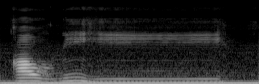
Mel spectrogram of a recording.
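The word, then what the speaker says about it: قومه: We pronounce lean letters, lean rule, without stretching or without sudden pausing the voice. We recite like this, qawmihi.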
